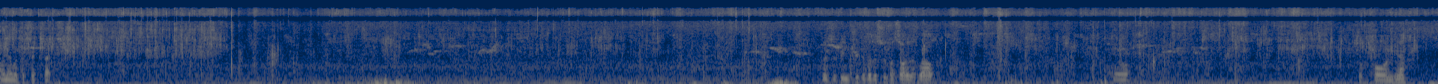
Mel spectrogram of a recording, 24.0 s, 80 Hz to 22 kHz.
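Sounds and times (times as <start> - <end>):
water pouring onto soil: 0.0 - 23.9
wind rumble on microphone: 5.2 - 8.0, 11.5 - 13.4, 16.0 - 18.5.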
